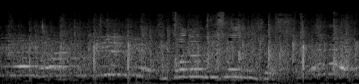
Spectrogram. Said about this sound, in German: Applaus für den Dozenten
